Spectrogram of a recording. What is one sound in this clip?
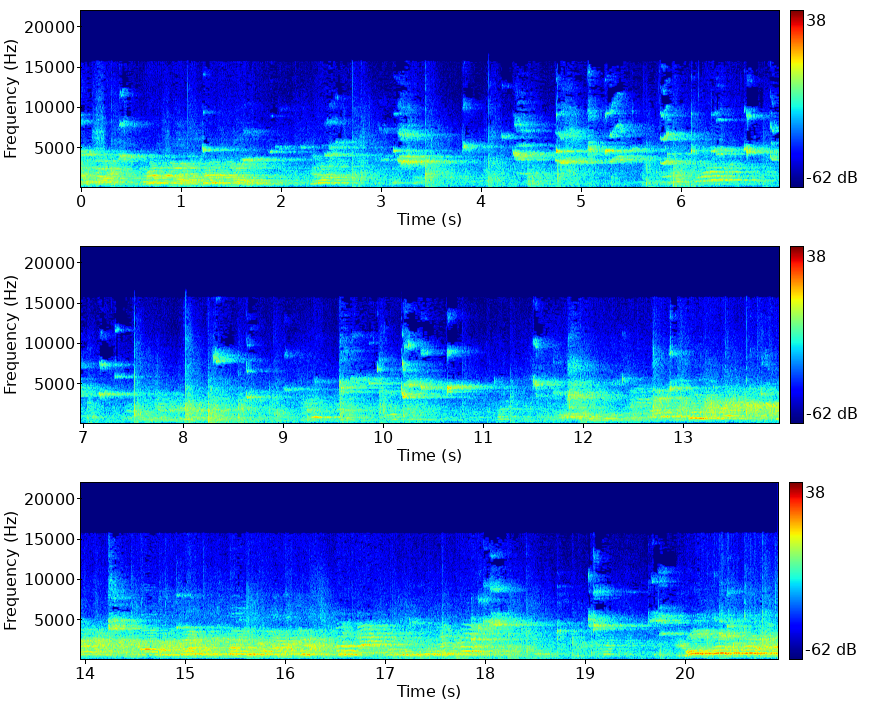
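Sneakers squeak sharply on a gym floor, echoing in a large hall.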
